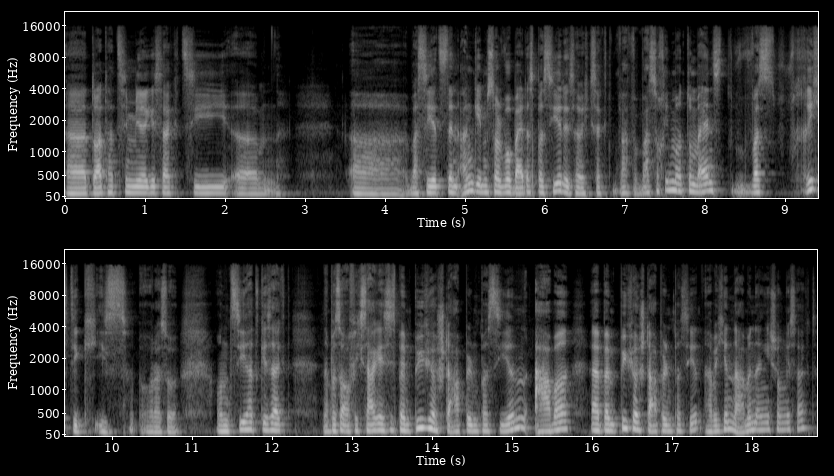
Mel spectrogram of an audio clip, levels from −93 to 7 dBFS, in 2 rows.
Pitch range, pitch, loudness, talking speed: 120-145 Hz, 130 Hz, -27 LUFS, 180 wpm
